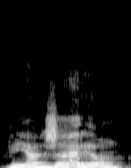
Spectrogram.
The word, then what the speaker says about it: viajarão: Vocês, eles, elas viajarão. So the stress is in the last syllable. Viajarão.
